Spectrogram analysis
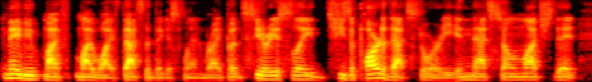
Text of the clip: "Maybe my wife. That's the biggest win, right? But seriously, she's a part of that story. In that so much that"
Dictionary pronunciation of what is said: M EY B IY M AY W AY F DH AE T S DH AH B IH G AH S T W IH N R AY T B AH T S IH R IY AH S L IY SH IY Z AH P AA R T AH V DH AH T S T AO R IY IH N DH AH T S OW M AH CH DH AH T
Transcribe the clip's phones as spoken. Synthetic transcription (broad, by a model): M EY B IY M AY W AY F DH AE T S DH AH B IH G AH S T W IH N R AY T B AH T S IH R IY AH S L IY SH IY Z AH P AA R T AH V DH AH T S T AO R IY IH N DH AH T S OW M AH CH DH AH T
